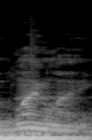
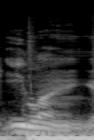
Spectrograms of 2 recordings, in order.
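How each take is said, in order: First: The word begins directly with an 'l' sound. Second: The word begins with an 'ee' vowel sound. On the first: This is how the speaker says it. "he pronounced it the same way I do" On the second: Someone else said it this way. "I've heard somebody say Elang"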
